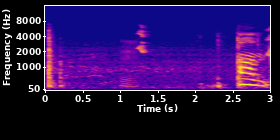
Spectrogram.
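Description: A pet bird squawks indoors, with a few short harsh calls ending in a louder burst, faint over quiet room noise with no talking.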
